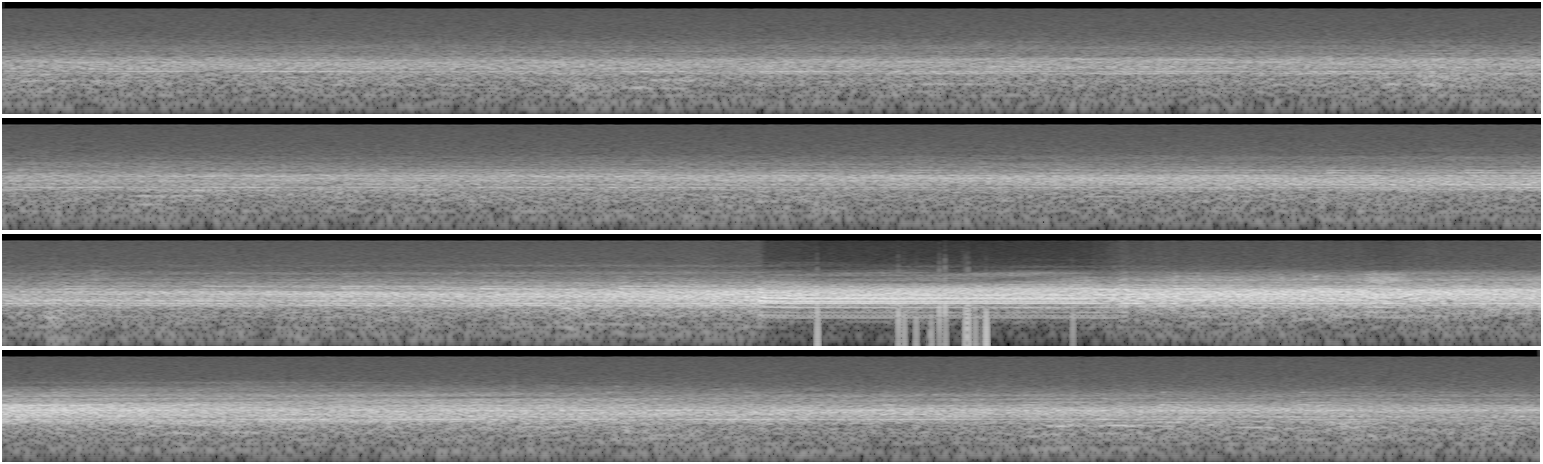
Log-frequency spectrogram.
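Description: Model diesel train running past at close range: a steady running noise that grows louder as the locomotives approach and pass, with a short horn blast about two-thirds of the way in, then the passing hopper cars keeping the running sound up before it eases off near the end.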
